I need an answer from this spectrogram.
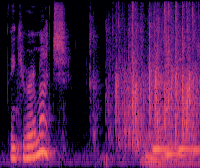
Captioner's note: applause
